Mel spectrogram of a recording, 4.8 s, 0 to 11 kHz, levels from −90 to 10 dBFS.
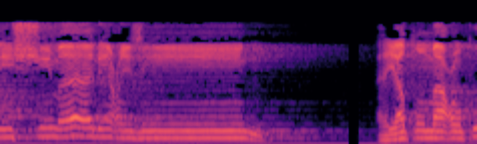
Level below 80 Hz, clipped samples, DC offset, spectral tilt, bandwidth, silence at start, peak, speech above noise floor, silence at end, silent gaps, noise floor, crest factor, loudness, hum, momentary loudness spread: -66 dBFS; under 0.1%; 0.3%; -3 dB/octave; 6.6 kHz; 0 s; -4 dBFS; 30 dB; 0 s; 3.50-3.54 s; -53 dBFS; 20 dB; -21 LUFS; none; 7 LU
